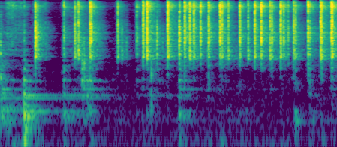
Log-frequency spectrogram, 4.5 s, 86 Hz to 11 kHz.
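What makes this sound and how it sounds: Long acrylic nails tap fast on the curved side of a large, round, hollow metal cookie tin with a blue and white striped side. About 25 sharp, bright clicks come in a quick, uneven run, each dying away almost at once, with little low end.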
